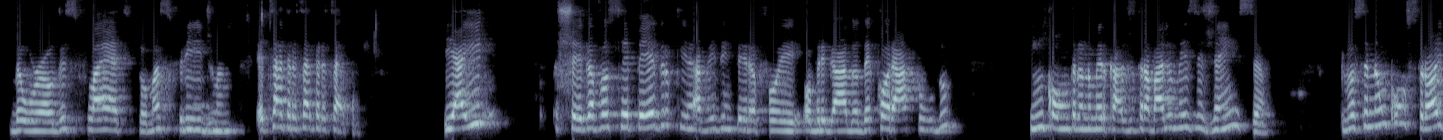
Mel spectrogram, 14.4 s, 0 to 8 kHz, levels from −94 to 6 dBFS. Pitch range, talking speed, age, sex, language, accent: 215-270 Hz, 140 wpm, 30-49, female, Portuguese, Brazilian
